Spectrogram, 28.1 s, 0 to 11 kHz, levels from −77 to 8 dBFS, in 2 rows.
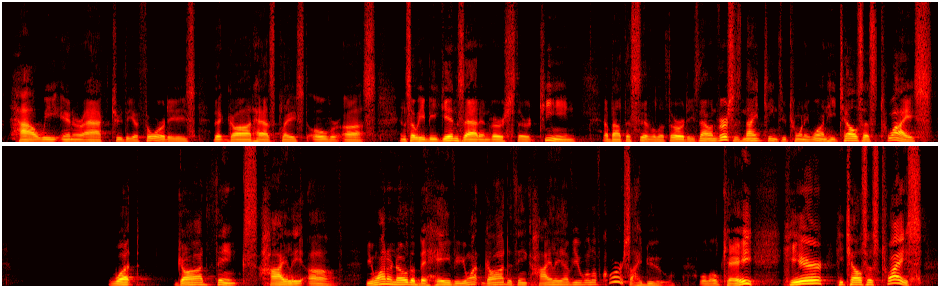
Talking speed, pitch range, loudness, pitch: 140 wpm, 115-145 Hz, -24 LUFS, 130 Hz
